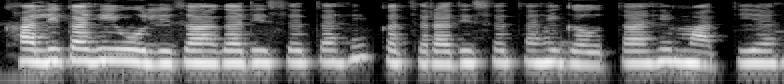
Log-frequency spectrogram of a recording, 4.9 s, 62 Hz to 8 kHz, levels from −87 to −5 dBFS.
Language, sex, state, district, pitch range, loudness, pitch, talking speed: Marathi, female, Maharashtra, Washim, 210-225 Hz, -18 LUFS, 215 Hz, 160 wpm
